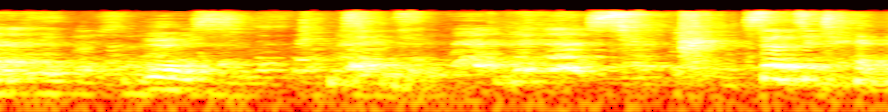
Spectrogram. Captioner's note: laughter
